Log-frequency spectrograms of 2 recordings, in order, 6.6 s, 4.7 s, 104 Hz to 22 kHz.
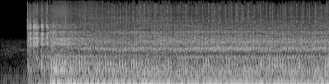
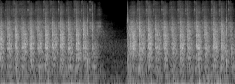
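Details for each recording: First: Barn-find Yamaha XJ900 Diversion motorcycle with carb float bowl seals leaking fuel, started only briefly; catches quickly and holds a fairly steady four-cylinder idle for about seven seconds before shutdown, no fault audible. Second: Abandoned barn-find Yamaha XJ900 Diversion motorcycle being revived: starter cranks with steady, even chugs about three per second in two bursts, engine turns over freely but does not catch yet; fuel was later seen leaking at the carbs; normal cranking.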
